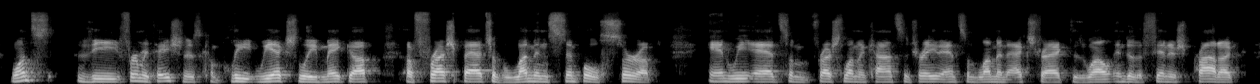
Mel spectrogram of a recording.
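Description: With an American accent, a man speaks in an unremarkable speaking voice at a medium pitch with fairly even intonation. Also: moderate pace. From Chicago, South Side. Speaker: head brewer. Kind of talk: podcast interview.

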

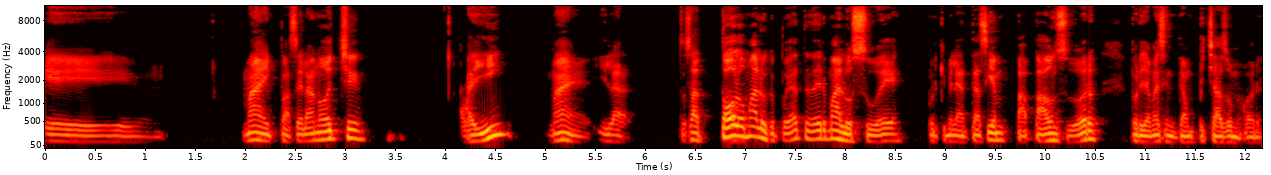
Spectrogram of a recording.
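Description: Speaking with a Costa Rican accent, a man uses lively intonation at a medium pitch and a moderate pace, with long, frequent pauses. The recording is very clean, with a silent background and a dry, close sound with no echo. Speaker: comedian podcast host. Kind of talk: casual chat.

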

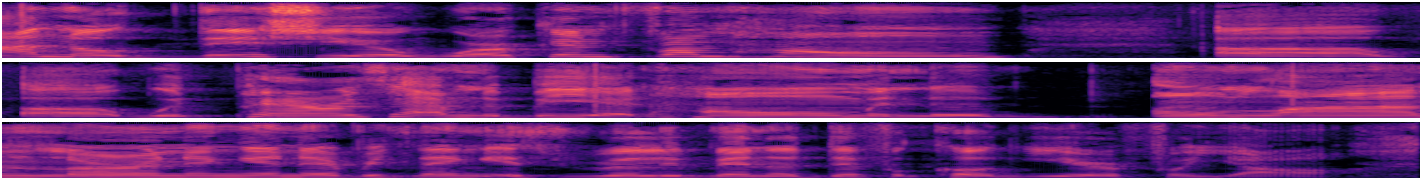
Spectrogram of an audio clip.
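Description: A woman with a Texas accent, medium pitch, lively intonation and a moderate pace. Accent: Texas Southern. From Texas, Corpus Christi. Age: 60s. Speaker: host's mother. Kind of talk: casual chat.

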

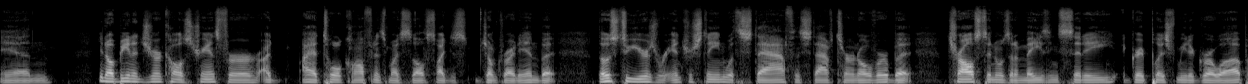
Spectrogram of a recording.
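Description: On a very clean recording with a silent background, a man speaks quickly enough in a fairly low pitch with fairly even intonation. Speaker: athletic training program director. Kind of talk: casual chat.

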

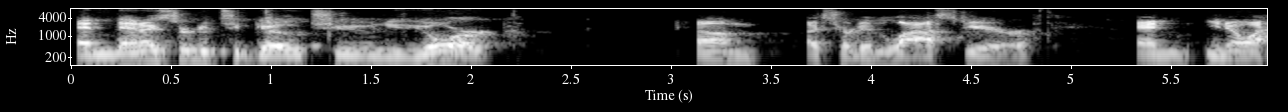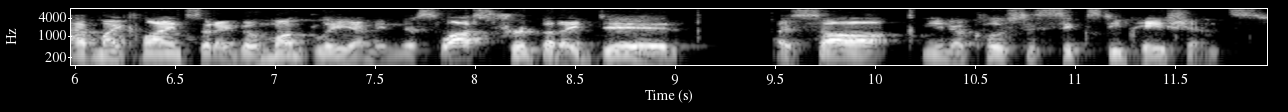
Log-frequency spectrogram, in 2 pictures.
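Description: Using a plain, everyday voice, a man with an American accent speaks at a moderate pace with fairly low pitch and ordinary pitch variation. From Miami, South Florida. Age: 40s. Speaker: celebrity facialist. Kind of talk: casual interview on a livestream.

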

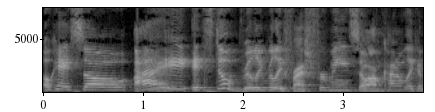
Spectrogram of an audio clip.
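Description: A woman with lively intonation at a moderate pace, against noticeable background noise. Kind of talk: live stand-up storytelling, confessional and self-deprecating. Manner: nervous, rambling, jittery, self-mocking.

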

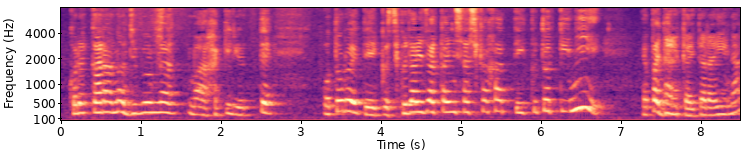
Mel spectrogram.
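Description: In a room with audible echo, a woman speaks at a moderate pace in a high voice with lively intonation. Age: 70s. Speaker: podcast co-host, worker at a same-sex partner matchmaking agency. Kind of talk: casual chat.

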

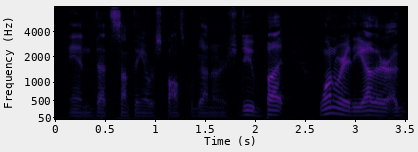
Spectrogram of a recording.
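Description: On a very clean recording with a silent background, a man with a Southern US accent talks at a very fast pace and fairly low pitch with ordinary pitch variation. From US South, South Carolina. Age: 20s. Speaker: podcast host. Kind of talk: casual chat.

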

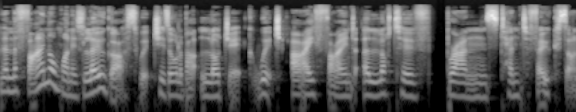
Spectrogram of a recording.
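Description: A woman with an East Midlands accent is heard in a dry, close sound with no echo. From England, Nottinghamshire (East Midlands). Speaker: copywriter and marketer, former journalist. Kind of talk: interview conversation. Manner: fast talker.

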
